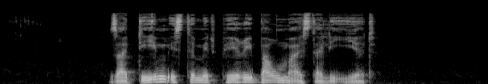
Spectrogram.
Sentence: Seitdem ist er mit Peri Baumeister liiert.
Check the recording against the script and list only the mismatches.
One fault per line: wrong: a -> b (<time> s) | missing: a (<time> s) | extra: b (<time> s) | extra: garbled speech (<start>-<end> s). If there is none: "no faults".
no faults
